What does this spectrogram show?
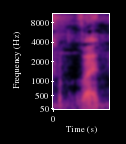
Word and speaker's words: vitamin: Yes, it is vitamin. That's how you say it over here. It's vitamin.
